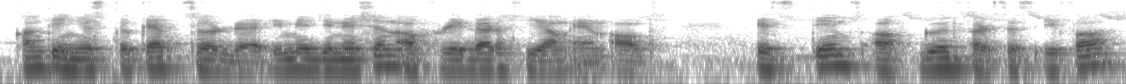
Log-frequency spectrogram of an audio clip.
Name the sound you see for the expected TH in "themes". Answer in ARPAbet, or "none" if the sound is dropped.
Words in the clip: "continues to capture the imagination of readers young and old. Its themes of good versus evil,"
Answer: T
